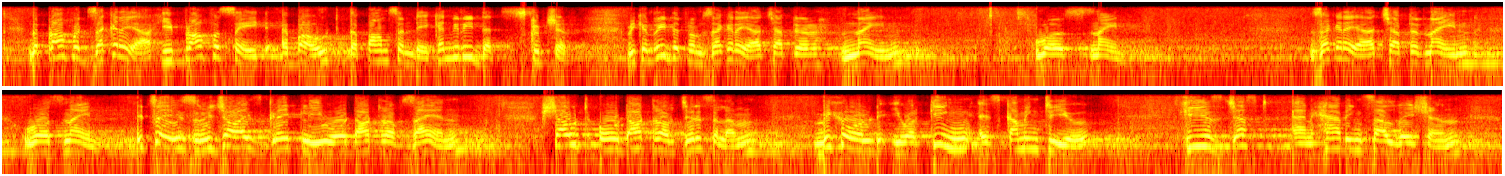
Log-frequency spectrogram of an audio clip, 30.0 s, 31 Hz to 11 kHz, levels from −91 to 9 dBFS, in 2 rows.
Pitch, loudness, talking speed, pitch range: 195 Hz, -12 LUFS, 110 wpm, 155-245 Hz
